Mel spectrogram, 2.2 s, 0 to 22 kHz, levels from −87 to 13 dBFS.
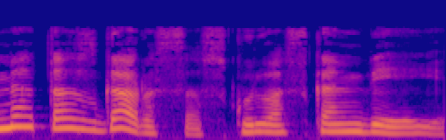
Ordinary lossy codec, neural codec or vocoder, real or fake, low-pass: MP3, 48 kbps; none; real; 10.8 kHz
